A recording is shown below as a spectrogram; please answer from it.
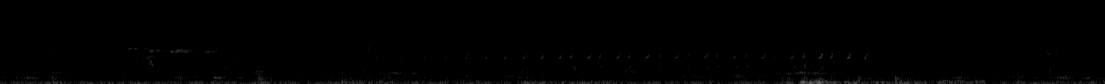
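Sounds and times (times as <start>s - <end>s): faint chirps: 0.0s - 11.0s
bird clucking: 0.2s - 11.0s.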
